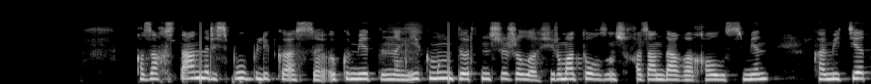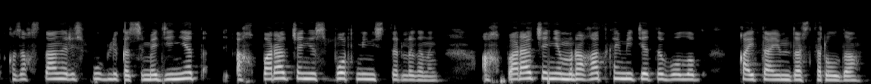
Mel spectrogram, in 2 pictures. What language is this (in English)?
Kazakh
